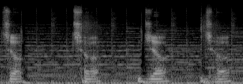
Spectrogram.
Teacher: दूसरा है तालव्य वर्ण, जिन वर्णों के उच्चारण में जीवा का मध्य भाग तालु से स्पर्श होता है, यानी कि आपके जो जीभ है वो ऊपर की ओर टच होगी जब भी आप इनका उच्चारण करेंगे।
